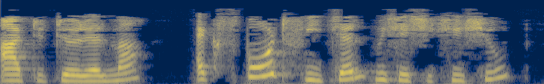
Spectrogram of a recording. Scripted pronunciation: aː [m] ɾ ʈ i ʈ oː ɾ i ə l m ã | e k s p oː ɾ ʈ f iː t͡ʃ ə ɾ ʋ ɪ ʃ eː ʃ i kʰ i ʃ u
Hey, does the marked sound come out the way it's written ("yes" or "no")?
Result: no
